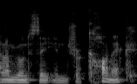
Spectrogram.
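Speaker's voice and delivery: ordinary talk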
